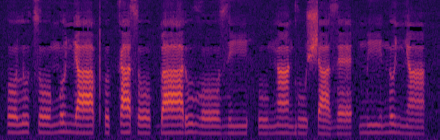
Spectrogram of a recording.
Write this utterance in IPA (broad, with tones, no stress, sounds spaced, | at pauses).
o˨ l u˨ t͡s oː˨ ŋ o˦ ɲ aː˨ pʰ ʊ˨ k a˦ s oː˨ ɡ͡b aː˦ ɾ u˦ ɣ oː˨ z iː˨ h u˨ ŋ ã˦ ɡ u˨ ʃ a˦˨ z ɛ˦ | m iː˨ n ʊ˦ ɲ ã˨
